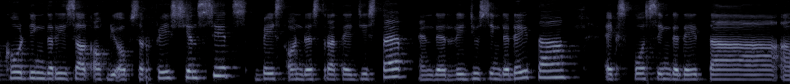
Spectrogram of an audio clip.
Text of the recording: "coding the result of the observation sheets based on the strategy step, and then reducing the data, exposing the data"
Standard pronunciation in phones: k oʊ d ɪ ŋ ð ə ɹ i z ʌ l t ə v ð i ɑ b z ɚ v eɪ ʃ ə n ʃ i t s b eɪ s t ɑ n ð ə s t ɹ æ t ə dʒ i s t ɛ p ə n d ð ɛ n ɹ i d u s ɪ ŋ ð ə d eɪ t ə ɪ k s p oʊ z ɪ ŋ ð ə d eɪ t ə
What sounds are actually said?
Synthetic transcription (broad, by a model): k oʊ d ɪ ŋ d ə ɹ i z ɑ l t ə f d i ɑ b s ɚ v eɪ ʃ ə n s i t s b eɪ s t ɑ n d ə s t ɹ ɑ t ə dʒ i s t ɛ p ə n d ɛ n ɹ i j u s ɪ ŋ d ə d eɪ t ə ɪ k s p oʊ s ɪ ŋ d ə d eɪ t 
